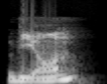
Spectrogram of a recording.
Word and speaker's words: Leon: explains the situation to Leon which is pronounced Le on now you can play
